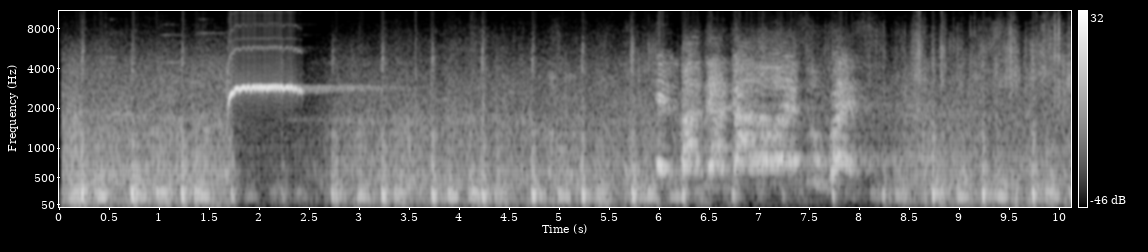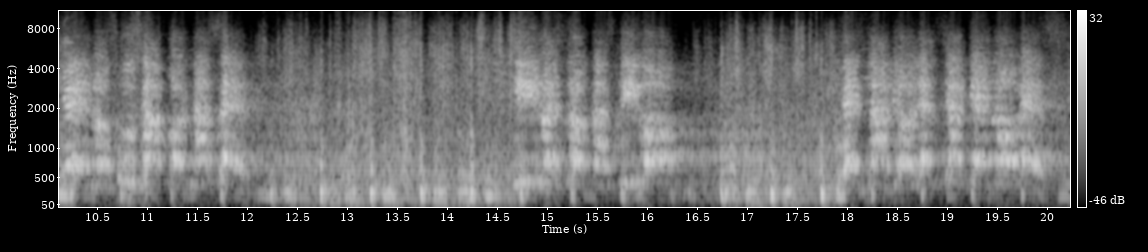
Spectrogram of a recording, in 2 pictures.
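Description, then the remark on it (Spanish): A large crowd of women performs the protest chant 'un violador en tu camino', denouncing violence by the carabineros against women. They chant in unison, their voices rising and falling in rhythmic bursts, with a sharp whistle cutting through near the start and steady outdoor noise beneath. “Ellas lo cambiaron, le pusieron un violador en tu camino para señalar este, la violencia de los carabineros hacia las mujeres.”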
